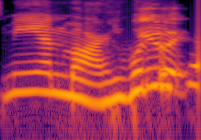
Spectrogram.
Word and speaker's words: Myanmar: When I see any hats, pickup trucks, you know, people that are the man can't even pronounce Myanmar. What did he say? Minimum.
